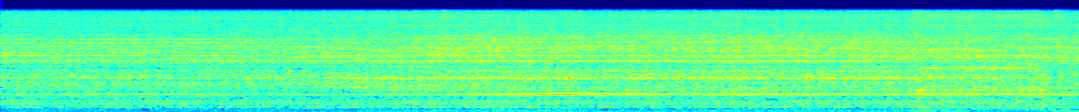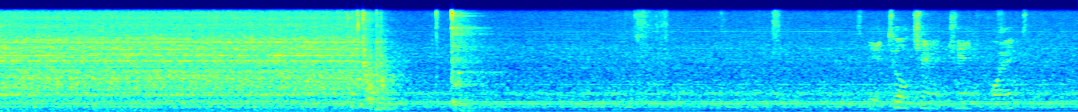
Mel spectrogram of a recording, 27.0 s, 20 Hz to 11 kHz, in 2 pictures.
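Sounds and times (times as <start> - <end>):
lathe spindle running: 0.0 - 18.1.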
